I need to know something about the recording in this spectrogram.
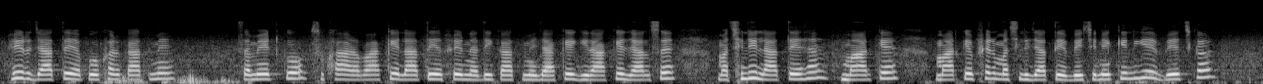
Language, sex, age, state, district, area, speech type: Urdu, female, 60+, Bihar, Darbhanga, rural, spontaneous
